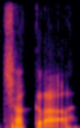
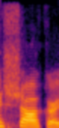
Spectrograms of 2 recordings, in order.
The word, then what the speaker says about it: chakra: You don't say chakra, you say chakra. It's called chakra. Chucky as in Chucky the Bride. Or Chuck Norris. I'm going to chuck you out.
